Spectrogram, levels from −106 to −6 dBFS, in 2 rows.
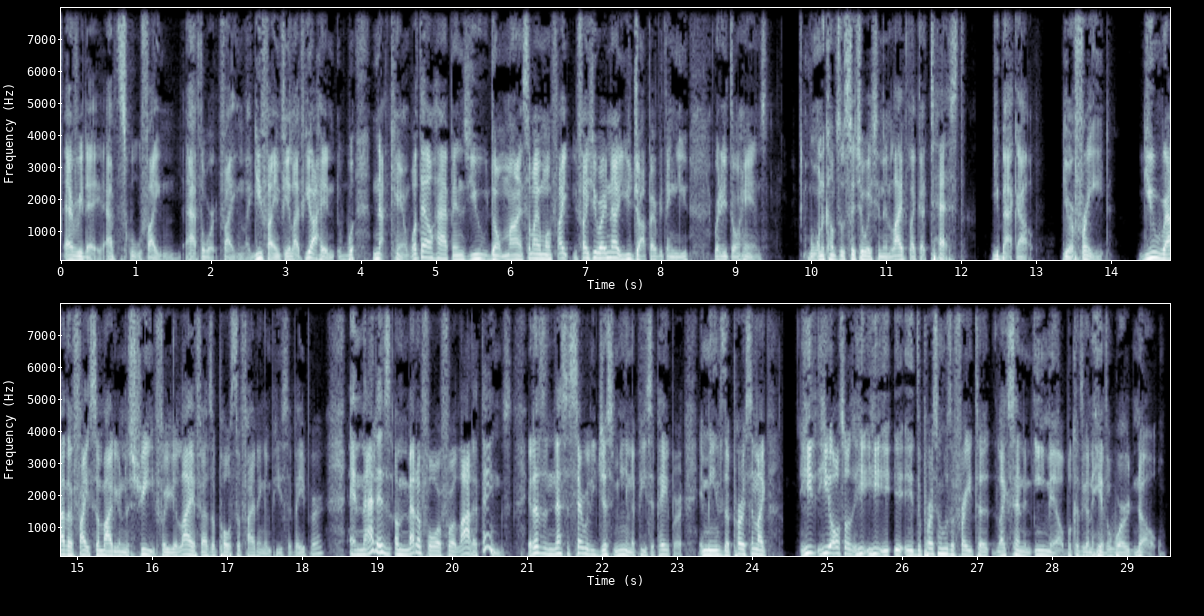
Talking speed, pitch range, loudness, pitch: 250 wpm, 115-150 Hz, -19 LUFS, 130 Hz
